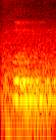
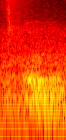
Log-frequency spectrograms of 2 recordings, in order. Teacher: when we use the aspirated sound here, it means grass. And when we use the unaspirated sound here, it means fire.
